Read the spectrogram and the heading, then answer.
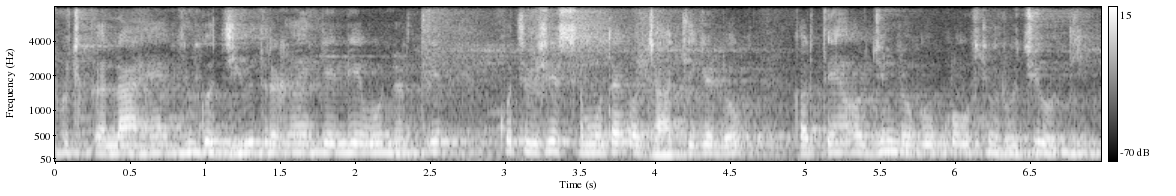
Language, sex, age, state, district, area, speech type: Hindi, male, 45-60, Rajasthan, Jodhpur, urban, spontaneous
